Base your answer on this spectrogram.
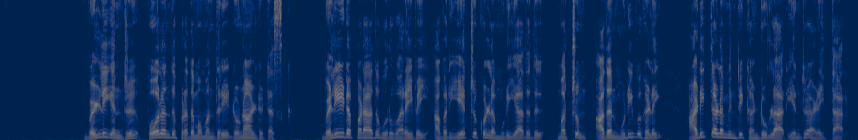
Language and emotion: Tamil, neutral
